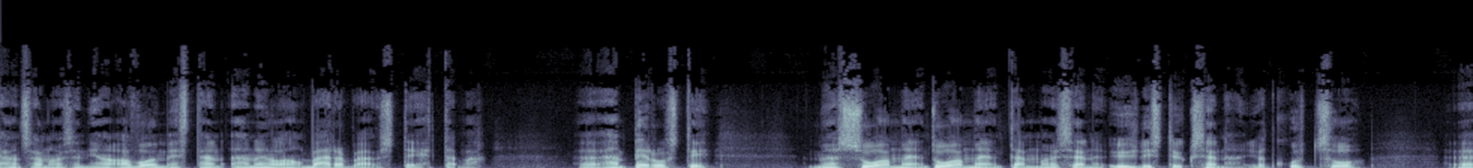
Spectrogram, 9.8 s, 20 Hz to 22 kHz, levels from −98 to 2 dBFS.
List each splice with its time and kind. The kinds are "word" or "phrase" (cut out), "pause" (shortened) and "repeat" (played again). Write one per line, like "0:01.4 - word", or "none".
0:01.3 - word
0:02.0 - phrase
0:06.2 - repeat
0:08.5 - word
